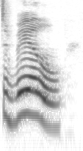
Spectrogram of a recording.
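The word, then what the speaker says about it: de Vil: and then Jasper's like it's pronounced Deville, and then the camera turns to Cruella, and she goes Deville.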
